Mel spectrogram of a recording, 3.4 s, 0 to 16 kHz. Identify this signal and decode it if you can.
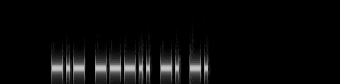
Morse code, heard as a keyed tone, about 31 wpm, 700 Hz. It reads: K8NN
